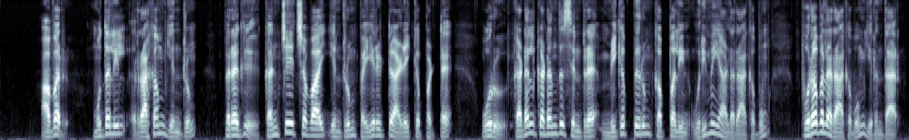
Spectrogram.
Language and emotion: Tamil, neutral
